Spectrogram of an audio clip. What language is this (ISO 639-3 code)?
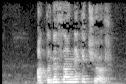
tur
